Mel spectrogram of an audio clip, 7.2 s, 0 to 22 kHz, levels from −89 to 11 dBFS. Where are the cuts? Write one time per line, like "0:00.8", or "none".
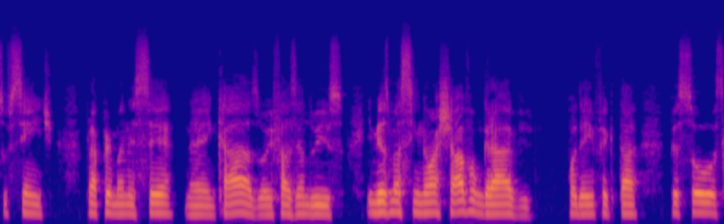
0:01.8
